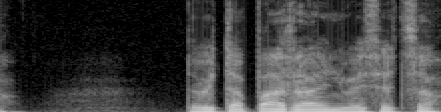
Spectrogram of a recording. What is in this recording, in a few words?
"bara", Welsh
